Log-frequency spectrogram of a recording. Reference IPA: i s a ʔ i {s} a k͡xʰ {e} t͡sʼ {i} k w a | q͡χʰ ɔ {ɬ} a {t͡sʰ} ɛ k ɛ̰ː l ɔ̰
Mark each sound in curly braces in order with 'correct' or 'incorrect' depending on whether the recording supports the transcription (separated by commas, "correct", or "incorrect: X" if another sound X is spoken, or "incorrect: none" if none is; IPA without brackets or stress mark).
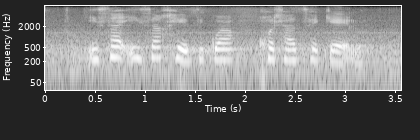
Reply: correct, correct, correct, correct, correct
